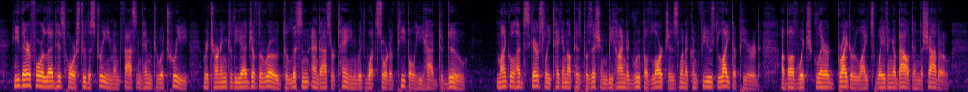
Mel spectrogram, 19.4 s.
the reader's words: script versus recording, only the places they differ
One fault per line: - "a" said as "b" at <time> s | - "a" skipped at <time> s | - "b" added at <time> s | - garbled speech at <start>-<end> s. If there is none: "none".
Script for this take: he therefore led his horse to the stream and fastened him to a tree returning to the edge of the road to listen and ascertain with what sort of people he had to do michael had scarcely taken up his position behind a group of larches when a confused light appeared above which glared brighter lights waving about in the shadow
none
